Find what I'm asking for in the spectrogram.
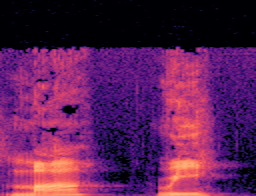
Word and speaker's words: Mariota: Så det siges Mariota. Mariota.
